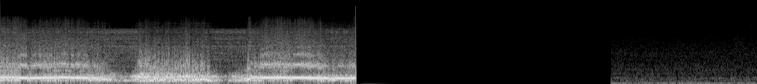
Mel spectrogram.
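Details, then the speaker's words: Wheezes (sibilant rhonchi, dry rales) from narrowed airways: steady whistling, musical tone through breaths for about three seconds, then quiet and a brief noise; a teaching example typical of bronchial asthma. "iagnóstico de este signo lo constituye por excelencia el asma bronquial donde se combinan todos los elementos fisiopatológicos también se escuchan en otras entidades como la bronquitis aguda"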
